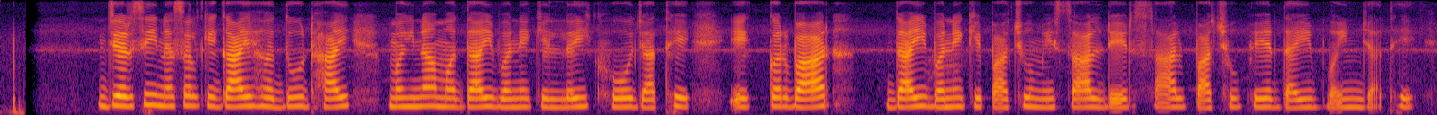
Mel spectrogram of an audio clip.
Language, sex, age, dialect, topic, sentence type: Chhattisgarhi, female, 18-24, Northern/Bhandar, agriculture, statement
